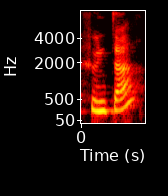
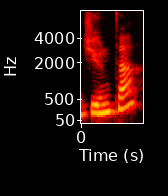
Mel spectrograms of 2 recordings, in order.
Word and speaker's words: junta: or non-violent okay then we have the word funta in the uk junta a military or political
